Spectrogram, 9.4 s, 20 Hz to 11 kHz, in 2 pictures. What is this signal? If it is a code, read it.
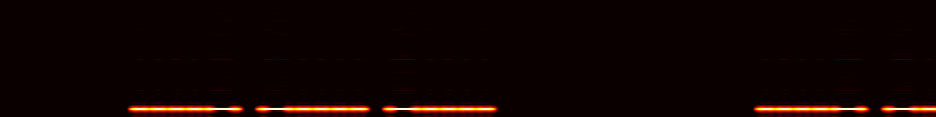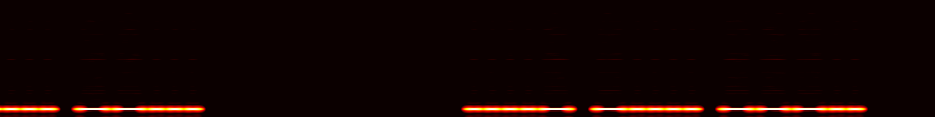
Morse code, heard as a keyed tone, about 27 wpm, 800 Hz. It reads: 466 467 468
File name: RSTs / RST-mp3s / Various RST @25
